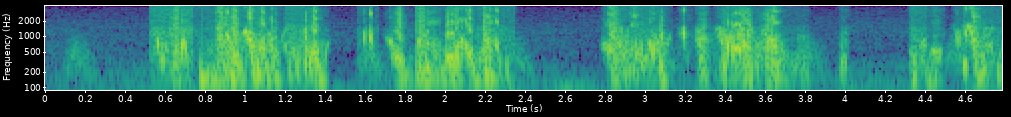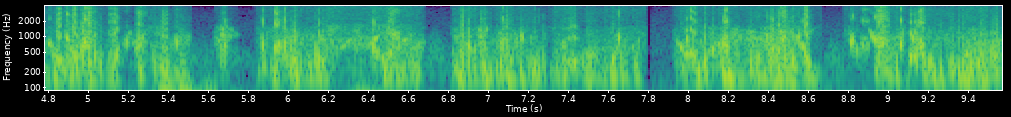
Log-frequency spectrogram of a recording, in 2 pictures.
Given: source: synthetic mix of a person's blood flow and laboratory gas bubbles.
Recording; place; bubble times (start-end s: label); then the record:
Doppler ultrasound of blood flow; subclavian vein
0.52-1.43 s: bubbles
1.55-1.67 s: bubbles
1.69-2.35 s: bubbles
2.77-3.83 s: bubbles
3.96-4.02 s: bubbles
4.31-4.50 s: bubbles
4.53-5.51 s: bubbles
5.62-5.75 s: bubbles
5.83-6.69 s: bubbles
6.80-7.79 s: bubbles
7.91-8.66 s: bubbles
8.77-9.57 s: bubbles
From the record:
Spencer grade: 4 (maximum detectable bubble signal sounding continuously throughout systole and diastole of every cardiac period, and overriding the amplitude of the normal cardiac signals); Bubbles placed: anywhere in the cardiac cycle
